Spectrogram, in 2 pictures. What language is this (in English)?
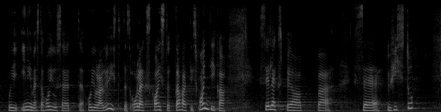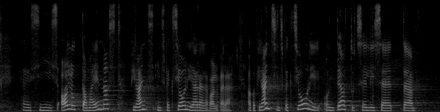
Estonian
